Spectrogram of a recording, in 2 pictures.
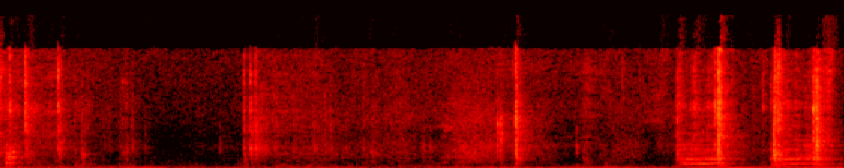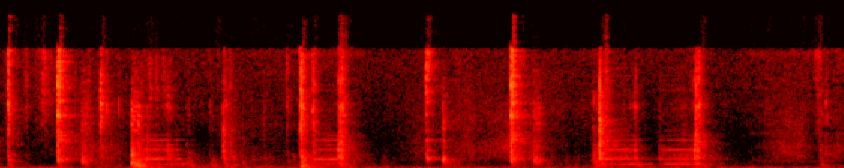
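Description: Kimberbell embroidery machine stitching a bunny's pink nose and mouth, a steady mechanical whir with fast rhythmic ticking and clicking throughout, fairly quiet and close.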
